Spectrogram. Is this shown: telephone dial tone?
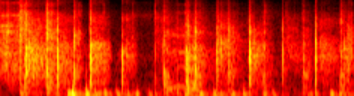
no

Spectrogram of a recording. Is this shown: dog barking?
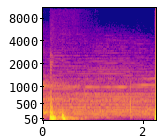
no

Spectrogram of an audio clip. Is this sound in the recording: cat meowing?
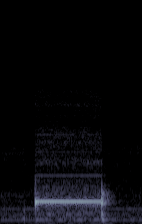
no

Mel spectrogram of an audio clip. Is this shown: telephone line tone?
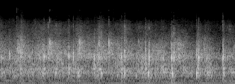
no

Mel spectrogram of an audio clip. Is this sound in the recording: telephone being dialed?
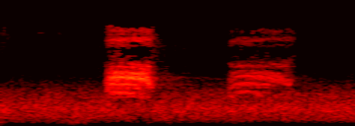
no

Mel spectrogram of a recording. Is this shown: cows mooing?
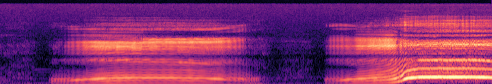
yes

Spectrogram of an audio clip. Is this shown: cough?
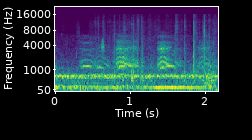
no

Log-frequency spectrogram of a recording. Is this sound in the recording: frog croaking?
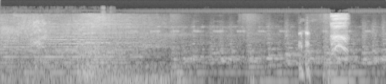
yes

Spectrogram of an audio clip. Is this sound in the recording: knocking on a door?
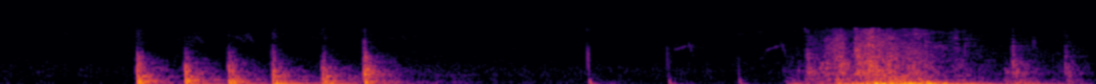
yes

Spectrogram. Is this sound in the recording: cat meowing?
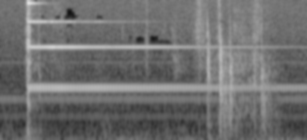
no

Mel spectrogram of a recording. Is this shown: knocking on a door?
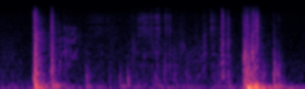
yes

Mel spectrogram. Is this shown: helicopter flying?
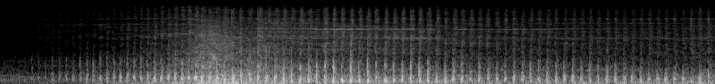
yes

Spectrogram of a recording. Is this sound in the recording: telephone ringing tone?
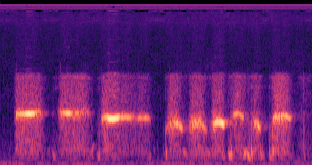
no

